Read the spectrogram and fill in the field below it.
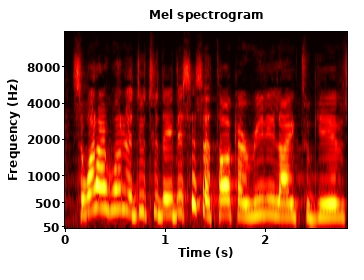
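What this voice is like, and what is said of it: Slight French Canadian accent. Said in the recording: “the little French accent that you hear in the back, I'm from Montreal, Canada”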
